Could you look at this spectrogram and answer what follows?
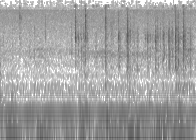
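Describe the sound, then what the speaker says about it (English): Rapid typing on a computer keyboard while filling in a web form, a steady run of close, crisp key clicks heard alone. "I'm just going to type"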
